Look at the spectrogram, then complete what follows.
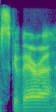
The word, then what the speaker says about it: Skowera: So Scavera, SKOWERA, and it would be at ct.gov. Okay. I'm a legislative liaison for DPH. Thank you so much. Right. And so the W is pronounced like a V.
